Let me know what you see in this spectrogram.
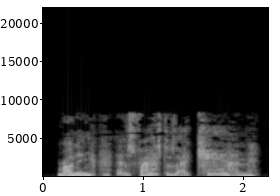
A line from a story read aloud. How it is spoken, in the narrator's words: Jake gasped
